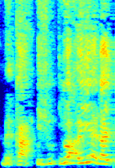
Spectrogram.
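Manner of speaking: usual speaking voice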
